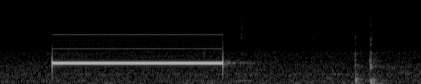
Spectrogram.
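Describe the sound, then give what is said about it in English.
A single steady, pure telephone tone sounds loudly for under two seconds and cuts off abruptly, followed by quiet line hiss and two faint clicks. It is sent over voice over IP while calling a real number on the public telephone network, in a simulation built on a modified Asterisk PBX. “Bearing in mind this is a complete simulation, I'm calling real phone numbers that are in the public telephone network over voice over IP.”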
